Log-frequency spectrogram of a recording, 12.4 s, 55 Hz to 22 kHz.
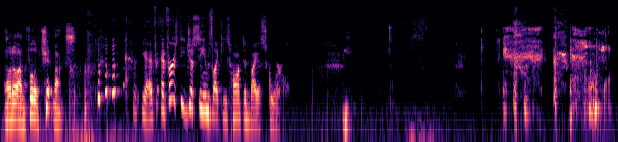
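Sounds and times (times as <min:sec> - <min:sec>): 
speech: 0:00.1 - 0:01.6, 0:02.6 - 0:05.8, 0:06.8 - 0:07.1
harsh raspy coughing: 0:02.4 - 0:02.8, 0:09.9 - 0:12.3
breaths between coughs: 0:06.2 - 0:07.0, 0:07.8 - 0:09.5.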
